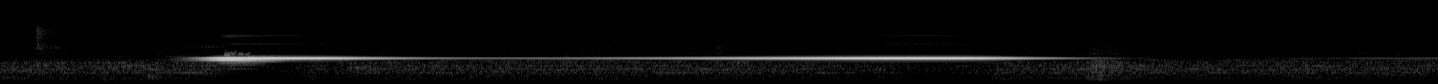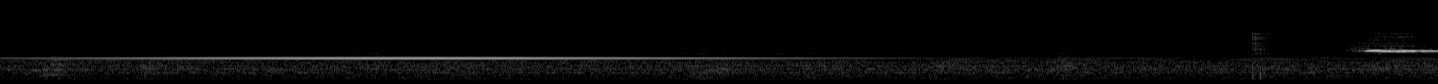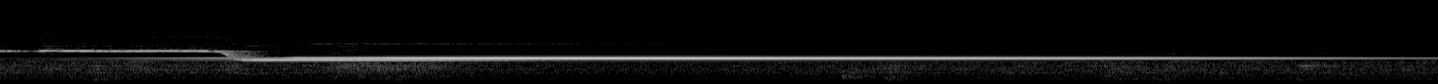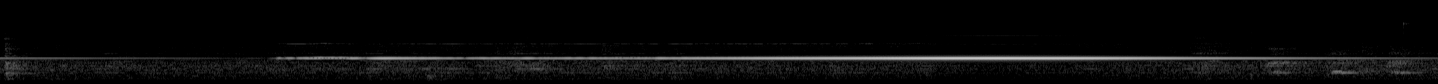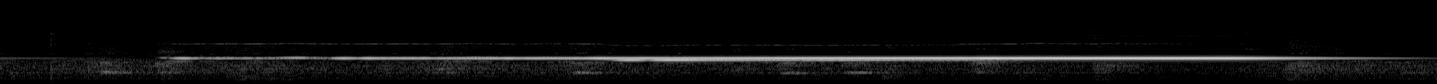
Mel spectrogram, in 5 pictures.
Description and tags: a shotgun mike and speakers + amp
